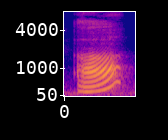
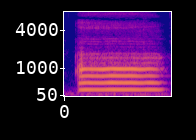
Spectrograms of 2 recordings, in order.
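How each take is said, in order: First: The pitch rises from low to high. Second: The pitch stays level and steady. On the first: "you start from down and you go you go suddenly up" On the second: "we have to keep our voice in the same line"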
